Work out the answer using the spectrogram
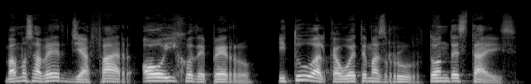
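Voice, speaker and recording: A man voicing a young man who believes he is the caliph, shouting indignant commands. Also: medium pitch, a little slow, dry recording, natural voice. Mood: imperious shouting.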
